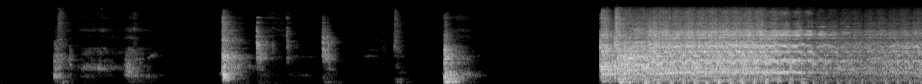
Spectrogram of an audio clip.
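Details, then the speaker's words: Ford 7000 diesel tractor, cranking with all injector line bleeders open to purge air, closed one at a time; a few knocks, then steady rapid cranking catching unevenly; stumble from air in injector lines. "All of those bleeders are open, and it did stumble. So I'm going to crank on it some more, and I'm going to shut these one at a time, and worst case, it'll start."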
